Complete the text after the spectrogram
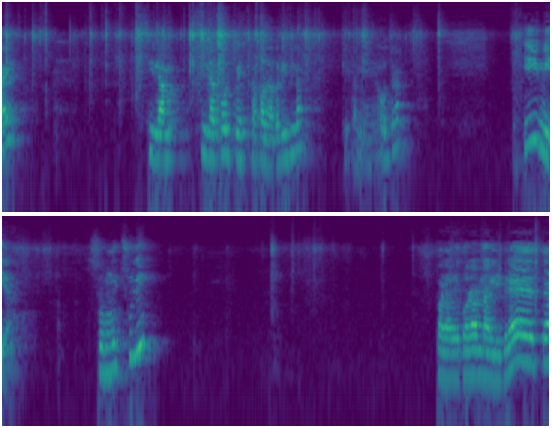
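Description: A plastic bag crinkles close by.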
